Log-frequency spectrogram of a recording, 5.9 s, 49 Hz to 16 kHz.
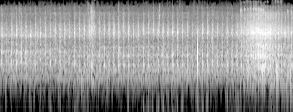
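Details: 135LC small motorcycle engine at idle with a quick, steady metallic knock ticking along with the engine rhythm; the source of the knock is unknown.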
